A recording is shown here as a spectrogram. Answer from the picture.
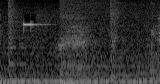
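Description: A single short, high beep from the touch-control panel of a glass-top electric hob as a key is pressed to set the heat.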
